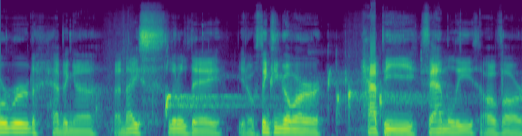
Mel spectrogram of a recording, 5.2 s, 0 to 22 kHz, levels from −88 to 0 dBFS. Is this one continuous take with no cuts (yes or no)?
yes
